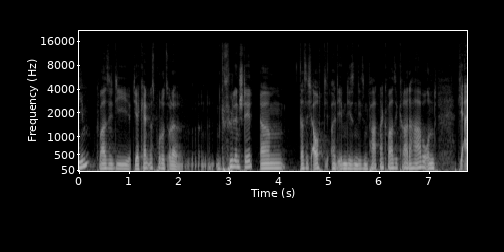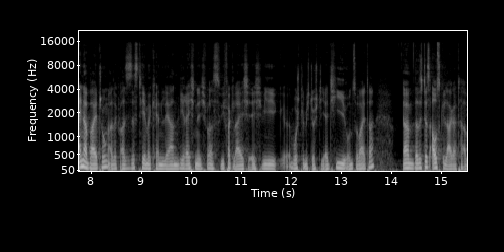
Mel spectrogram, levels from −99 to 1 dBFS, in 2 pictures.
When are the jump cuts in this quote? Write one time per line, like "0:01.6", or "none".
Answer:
0:01.0
0:03.5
